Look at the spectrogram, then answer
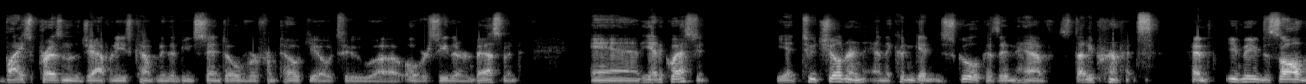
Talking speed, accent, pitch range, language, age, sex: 200 wpm, American, 95-140 Hz, English, 40-59, male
